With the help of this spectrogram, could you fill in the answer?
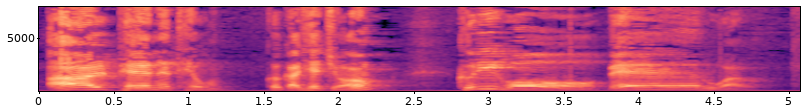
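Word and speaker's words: ברוח: 그리고 베루아흐. 다 같이 베루아흐. 왜 베루아흐라고 읽는다고 했죠? 왜 베루아흐라고 읽는다 그랬어요? 베루하 이렇게 안 읽고 베루아흐 이렇게 읽는다 그랬어요.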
